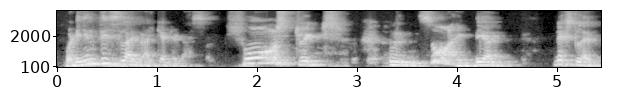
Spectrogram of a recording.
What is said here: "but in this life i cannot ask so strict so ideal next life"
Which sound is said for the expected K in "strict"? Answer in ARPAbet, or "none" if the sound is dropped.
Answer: K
